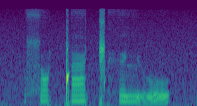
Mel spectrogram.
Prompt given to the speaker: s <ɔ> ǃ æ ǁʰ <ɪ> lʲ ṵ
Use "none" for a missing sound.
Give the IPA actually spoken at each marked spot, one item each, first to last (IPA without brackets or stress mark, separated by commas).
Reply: ɔ, ɪ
